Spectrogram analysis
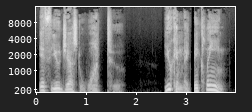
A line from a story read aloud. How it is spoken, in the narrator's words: a leper pleaded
